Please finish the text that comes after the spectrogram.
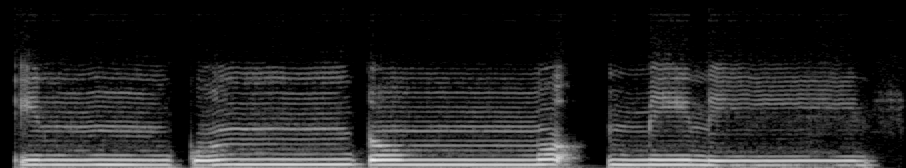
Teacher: دونوں میم کو آپس میں ملا کر ایک میم کی طرح پڑھا جاتا ہے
